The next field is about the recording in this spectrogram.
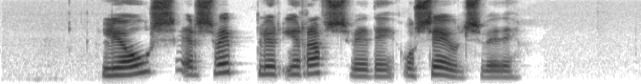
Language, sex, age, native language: Icelandic, female, 30-39, Icelandic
